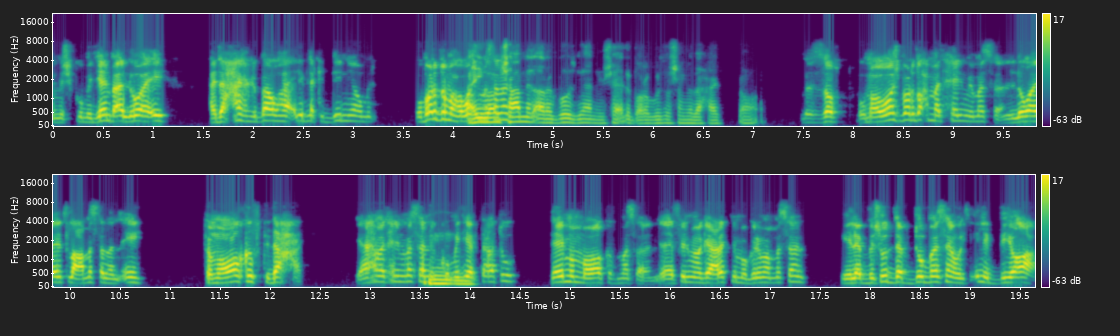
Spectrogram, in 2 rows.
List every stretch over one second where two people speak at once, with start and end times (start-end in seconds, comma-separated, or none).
none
